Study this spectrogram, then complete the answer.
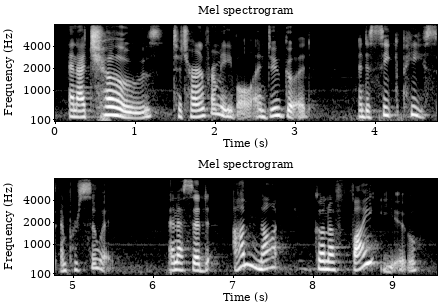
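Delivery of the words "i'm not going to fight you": put-on calm tone, much quieter. Recounting choosing peace when challenged to fight: retelling saying it calmly. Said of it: "I just said it very calmly".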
